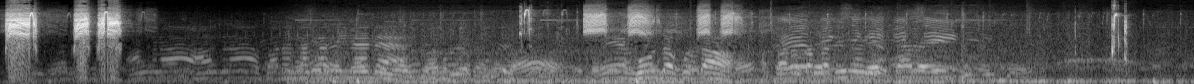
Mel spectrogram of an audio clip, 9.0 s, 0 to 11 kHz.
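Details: Black francolin (kala teetar) on 19 April 2020, opening with two loud rasping notes, then a grouped series of four harsh notes midway and a final short one, over steady background music.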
